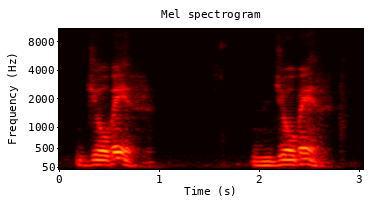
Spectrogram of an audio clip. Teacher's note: Acá tenemos otra palabra, una palabra aguda, una palabra que tiene el acento en la última sílaba.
